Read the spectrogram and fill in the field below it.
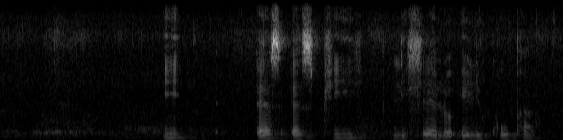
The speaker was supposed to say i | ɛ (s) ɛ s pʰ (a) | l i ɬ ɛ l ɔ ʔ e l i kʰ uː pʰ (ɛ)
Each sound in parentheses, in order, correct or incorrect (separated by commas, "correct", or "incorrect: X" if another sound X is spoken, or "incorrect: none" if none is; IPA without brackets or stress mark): correct, incorrect: i, incorrect: a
